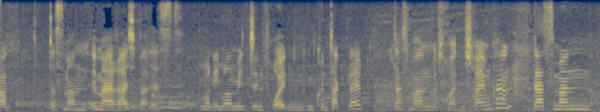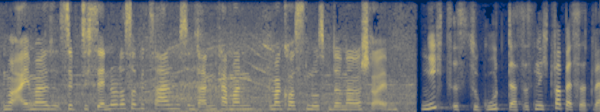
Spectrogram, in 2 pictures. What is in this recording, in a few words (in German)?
Umfrage WhatsApp; Fritz-Erler-Schule Pforzheim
